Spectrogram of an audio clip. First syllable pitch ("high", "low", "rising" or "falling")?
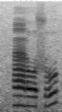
low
